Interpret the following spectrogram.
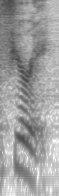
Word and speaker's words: Fure: ahead of time but it's actually fury so as in uh anger and rage because you mispronounced my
